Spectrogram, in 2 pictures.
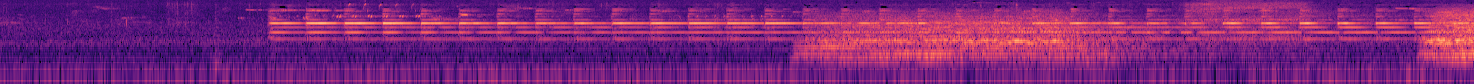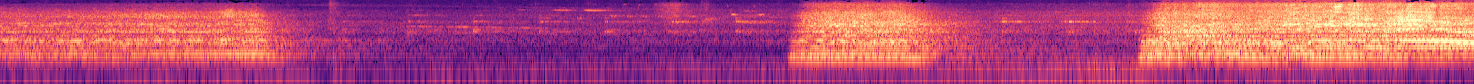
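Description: Norfolk Southern diesel freight locomotive sounding its multi-note air horn in the grade-crossing pattern, long, long, short, long, as the train approaches. The last long blast is the loudest and runs on past the end, over a low rumble of the oncoming train.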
